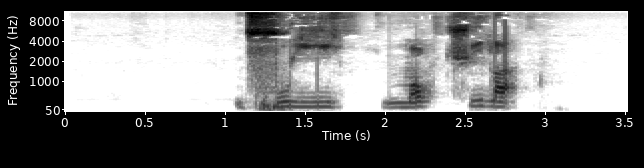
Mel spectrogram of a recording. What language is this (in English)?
Ngombale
